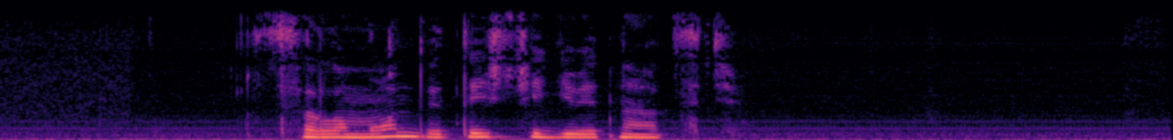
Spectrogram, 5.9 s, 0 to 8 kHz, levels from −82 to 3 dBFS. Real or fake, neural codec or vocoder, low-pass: real; none; 7.2 kHz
